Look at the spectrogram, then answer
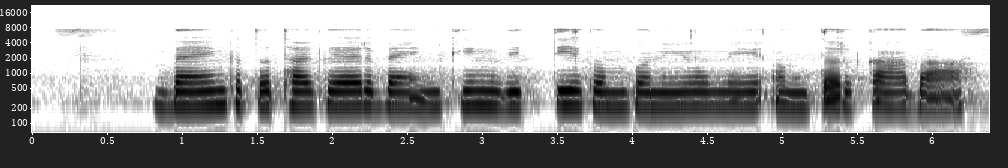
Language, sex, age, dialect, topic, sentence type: Bhojpuri, female, 25-30, Western, banking, question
